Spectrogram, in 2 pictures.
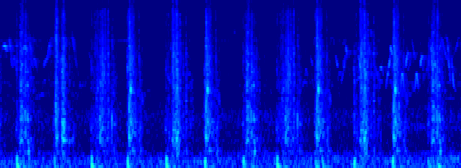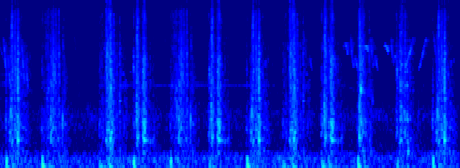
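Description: Footsteps thud steadily on a dirt path.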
